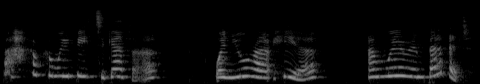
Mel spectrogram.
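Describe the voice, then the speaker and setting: A woman's voice: very high-pitched, measured pace, voice pushed up. A woman voicing a curious, anxious little girl with a wide-eyed, questioning manner in a children's story. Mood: puzzled, curious.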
